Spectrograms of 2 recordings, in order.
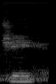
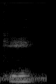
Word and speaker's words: ki: Qigong they talk about Chi Ki as it's pronounced in the Japanese style um and Prana It's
